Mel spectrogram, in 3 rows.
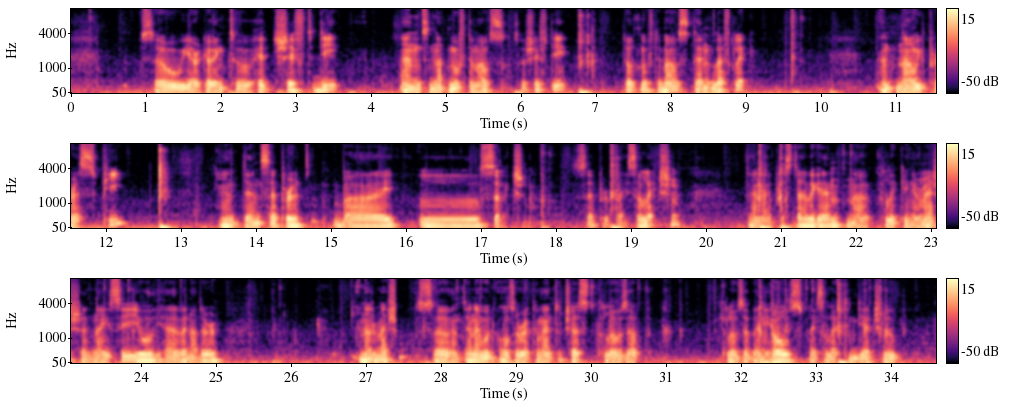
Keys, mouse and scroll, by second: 1.3 alt+middle click, 6.6 shift+d, 9.4 click, 12.5 p, 18.6 Tab, 20.5 Tab, 20.8 Tab, 23.3-23.6 alt+drag, 23.6 alt+middle click, 24.0 alt+middle drag, 25.6-27.1 alt+drag, 27.4 Delete, 27.7 alt+click, 28.3 alt+middle click, 30.4 alt+shift+click, 32.0 a, 32.2 a, 32.6 alt+shift+click, 33.1 f, 33.5 alt+click.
